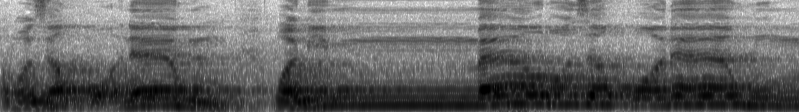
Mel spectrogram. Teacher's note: qaf sukun yang ada di razaqnahum itu harus menebal dan mantul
